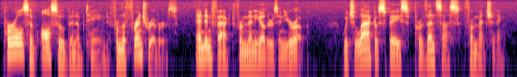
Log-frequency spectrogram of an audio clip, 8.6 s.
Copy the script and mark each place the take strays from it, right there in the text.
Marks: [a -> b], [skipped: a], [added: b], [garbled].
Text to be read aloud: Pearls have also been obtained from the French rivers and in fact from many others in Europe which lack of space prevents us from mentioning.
Pearls have also been obtained from the French rivers and in fact from many others in Europe which lack of space prevents us from mentioning.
